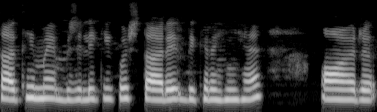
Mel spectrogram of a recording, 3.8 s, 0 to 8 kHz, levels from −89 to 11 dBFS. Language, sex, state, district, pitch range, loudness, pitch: Hindi, female, Uttarakhand, Uttarkashi, 230-255 Hz, -15 LUFS, 240 Hz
